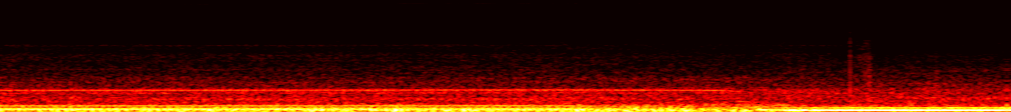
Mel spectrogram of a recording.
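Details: Engine-bay moan at low rpm and light throttle after replacing the idler pulley, tensioner and belt: deep steady fan-like roar from the front, with loud fan at startup and some power loss; owner suspects fan clutch.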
